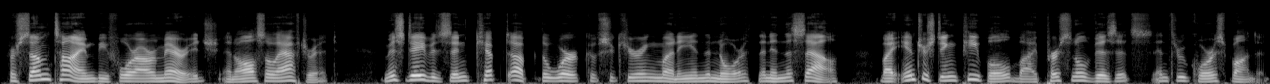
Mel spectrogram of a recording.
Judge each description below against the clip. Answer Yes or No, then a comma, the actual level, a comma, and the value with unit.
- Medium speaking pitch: Yes, medium, 155 Hz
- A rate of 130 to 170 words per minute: Yes, average, 165 wpm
